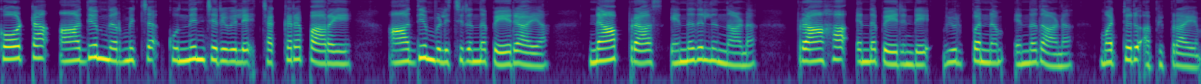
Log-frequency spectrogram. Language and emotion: Malayalam, neutral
